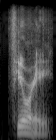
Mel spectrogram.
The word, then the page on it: fury: American English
